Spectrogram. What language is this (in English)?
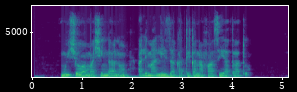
Swahili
